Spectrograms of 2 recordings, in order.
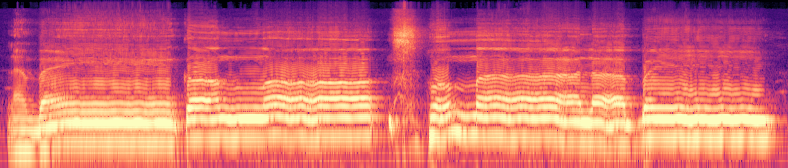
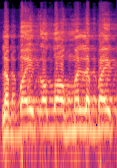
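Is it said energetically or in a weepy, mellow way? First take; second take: weepy; energetically. First: It is said in a weepy, mellow way. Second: It is said with lively, spirited energy.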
